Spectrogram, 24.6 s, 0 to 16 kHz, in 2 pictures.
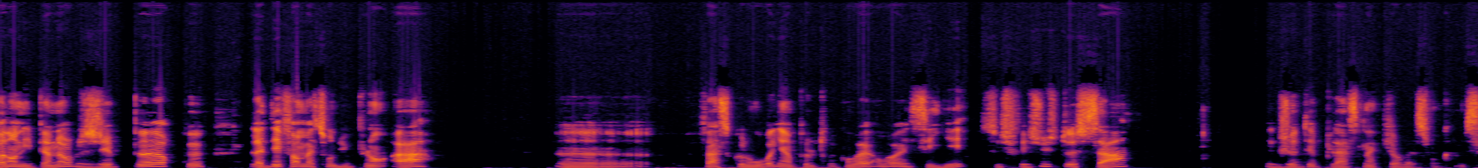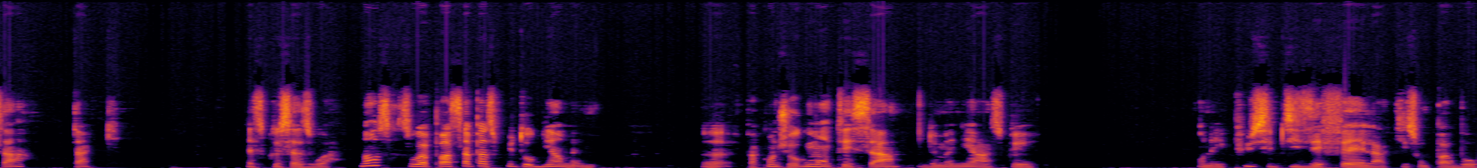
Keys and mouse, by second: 4.0 click, 7.3 click, 9.2 click, 10.6 click, 12.1 click, 14.0 click, 18.4 click, 20.8 click.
